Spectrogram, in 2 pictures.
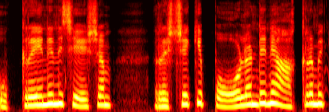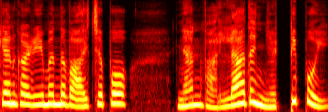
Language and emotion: Malayalam, surprised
